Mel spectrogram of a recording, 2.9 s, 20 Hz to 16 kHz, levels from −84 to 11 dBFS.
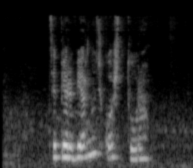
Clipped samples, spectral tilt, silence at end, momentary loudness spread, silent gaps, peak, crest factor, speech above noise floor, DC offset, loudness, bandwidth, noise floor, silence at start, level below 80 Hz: under 0.1%; -5 dB/octave; 0.7 s; 11 LU; none; 0 dBFS; 18 dB; 34 dB; under 0.1%; -18 LUFS; 11.5 kHz; -51 dBFS; 0.75 s; -58 dBFS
